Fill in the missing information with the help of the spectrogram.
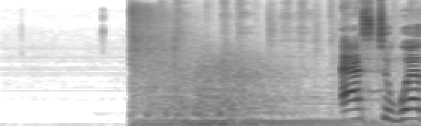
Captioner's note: audience gasping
